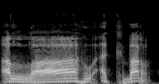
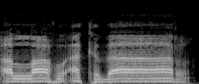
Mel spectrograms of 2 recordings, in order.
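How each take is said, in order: First: The vowel after the b is short. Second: The vowel after the b is drawn out long. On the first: God is the greatest. The speaker calls it right. "التكبير القائم على الحذف بحيث يعطي كل حرف حقه" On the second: The word comes to mean a drum. The speaker calls it wrong. "يمد حرف الباء في أكبر"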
